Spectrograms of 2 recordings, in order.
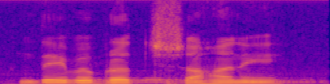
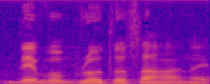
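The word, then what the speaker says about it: Debabrata Sahana: So actually the pronunciation is Devabroto Sahana, it's a Bengali name.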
